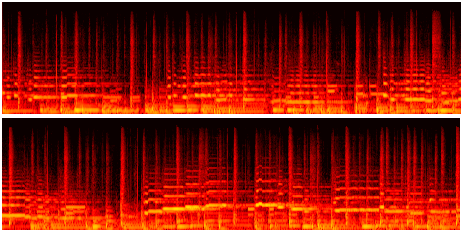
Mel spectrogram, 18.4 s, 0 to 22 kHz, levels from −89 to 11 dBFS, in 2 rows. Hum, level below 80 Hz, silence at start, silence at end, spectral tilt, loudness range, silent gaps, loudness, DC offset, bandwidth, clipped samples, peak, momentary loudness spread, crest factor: none; -40 dBFS; 0 s; 0 s; -6.5 dB/octave; 6 LU; none; -30 LUFS; under 0.1%; 16 kHz; under 0.1%; -14 dBFS; 9 LU; 16 dB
